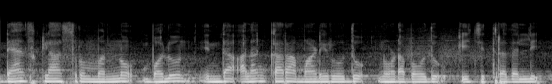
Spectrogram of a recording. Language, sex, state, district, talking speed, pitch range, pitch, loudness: Kannada, male, Karnataka, Bangalore, 120 wpm, 125-135 Hz, 125 Hz, -14 LUFS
